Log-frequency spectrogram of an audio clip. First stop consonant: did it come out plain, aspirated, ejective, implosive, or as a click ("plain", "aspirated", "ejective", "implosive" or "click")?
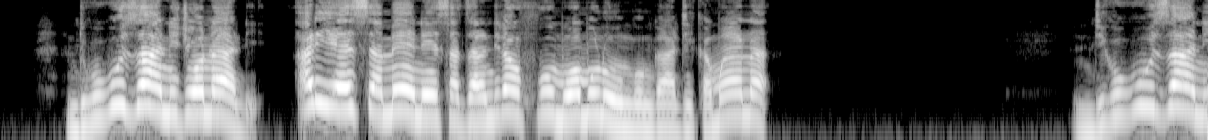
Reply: plain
